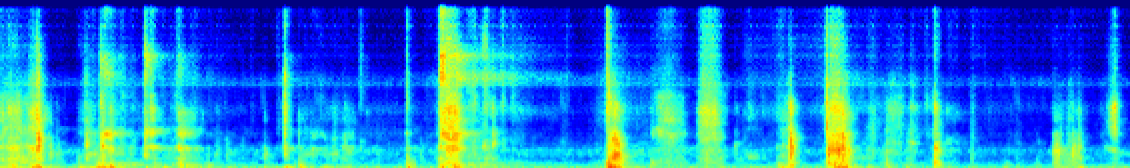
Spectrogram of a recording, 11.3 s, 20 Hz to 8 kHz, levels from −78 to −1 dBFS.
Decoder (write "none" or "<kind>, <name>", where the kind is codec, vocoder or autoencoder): vocoder, Vocos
